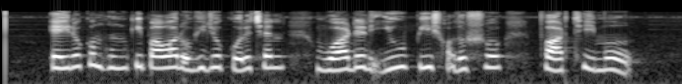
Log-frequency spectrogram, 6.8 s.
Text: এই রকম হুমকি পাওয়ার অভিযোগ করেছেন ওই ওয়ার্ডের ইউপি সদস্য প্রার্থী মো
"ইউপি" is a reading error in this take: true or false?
false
